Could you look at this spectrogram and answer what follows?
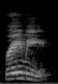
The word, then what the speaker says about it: Raimi: Raimi.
